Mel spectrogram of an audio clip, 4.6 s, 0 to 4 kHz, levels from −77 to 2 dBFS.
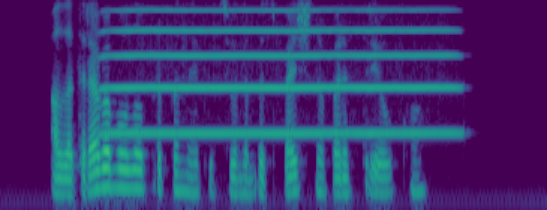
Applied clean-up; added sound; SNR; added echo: none; Trumpet; -2 dB; none.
